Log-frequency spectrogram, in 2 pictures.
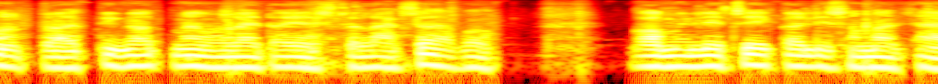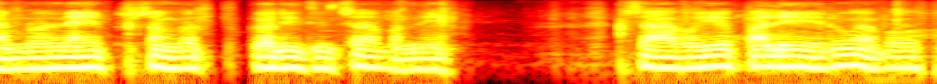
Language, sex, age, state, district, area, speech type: Nepali, male, 60+, West Bengal, Kalimpong, rural, spontaneous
